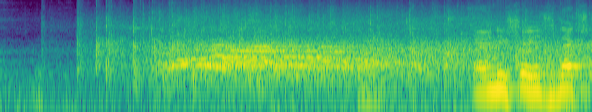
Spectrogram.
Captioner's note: applause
